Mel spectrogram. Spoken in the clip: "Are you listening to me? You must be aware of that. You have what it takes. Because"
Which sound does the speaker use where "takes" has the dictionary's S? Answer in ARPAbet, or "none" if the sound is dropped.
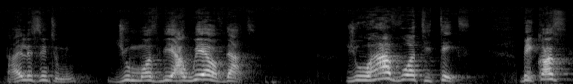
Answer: S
